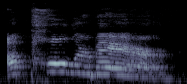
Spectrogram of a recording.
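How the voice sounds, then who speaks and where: A woman with a Canadian accent presenting to young children as a story time host, in an animated way with simple, drawn-out wording. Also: very high-pitched. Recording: roomy, distant mic with background noise.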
